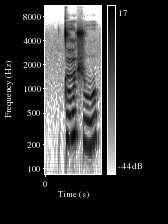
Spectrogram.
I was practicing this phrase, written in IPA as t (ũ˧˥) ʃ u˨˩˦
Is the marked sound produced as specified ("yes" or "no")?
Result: yes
